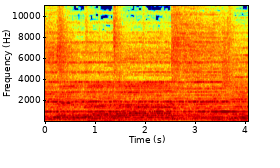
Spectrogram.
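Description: Male solo voice singing a Portuguese gospel song into a microphone over orchestral accompaniment.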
